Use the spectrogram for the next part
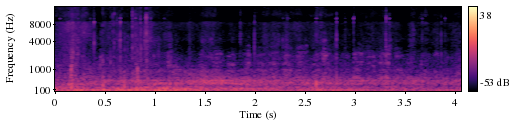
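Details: A 13-year-old yellow Labrador Retriever exploring deep forest: rapid, fairly steady panting breaths, several per second, over a low hum and faint clicks.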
